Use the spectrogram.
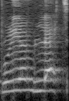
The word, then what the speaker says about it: briolette: you David hey Xena briolette is pronounced like omelette I'm afraid sorry thank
